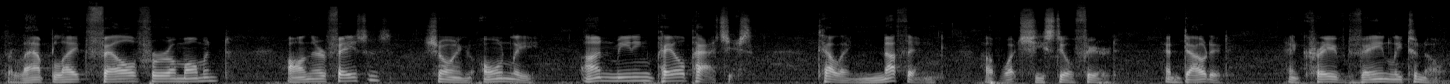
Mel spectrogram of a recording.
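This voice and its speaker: An older man reading a classic short story aloud as an amateur storyteller, in halting, broken phrases. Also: medium pitch, expressive, a little hiss or hum. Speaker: storyteller and channel host.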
